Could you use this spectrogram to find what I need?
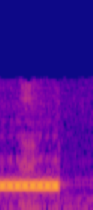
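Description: Steady telephone dial tone on the line as a dial-up internet modem connects for AOL, a single loud, unbroken tone lasting under a second before cutting off to faint hiss.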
